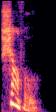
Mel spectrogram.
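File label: "shovel", British English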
